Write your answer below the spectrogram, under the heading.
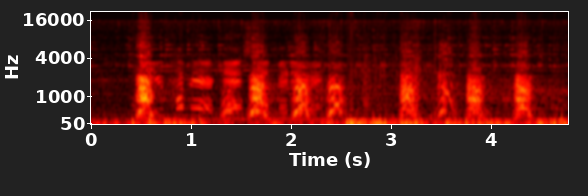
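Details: In Heber, Utah, Great Pyrenees sheep dogs keep barking at mountain bikers: deep barks at irregular intervals, mixed with a man talking and with wind buffeting the microphone.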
